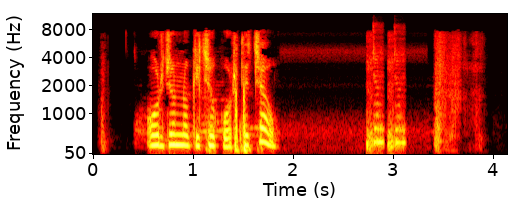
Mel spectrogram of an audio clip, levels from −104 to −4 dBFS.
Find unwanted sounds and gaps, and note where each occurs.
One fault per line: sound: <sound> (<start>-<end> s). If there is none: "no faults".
sound: laugh (2.7-3.1 s)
